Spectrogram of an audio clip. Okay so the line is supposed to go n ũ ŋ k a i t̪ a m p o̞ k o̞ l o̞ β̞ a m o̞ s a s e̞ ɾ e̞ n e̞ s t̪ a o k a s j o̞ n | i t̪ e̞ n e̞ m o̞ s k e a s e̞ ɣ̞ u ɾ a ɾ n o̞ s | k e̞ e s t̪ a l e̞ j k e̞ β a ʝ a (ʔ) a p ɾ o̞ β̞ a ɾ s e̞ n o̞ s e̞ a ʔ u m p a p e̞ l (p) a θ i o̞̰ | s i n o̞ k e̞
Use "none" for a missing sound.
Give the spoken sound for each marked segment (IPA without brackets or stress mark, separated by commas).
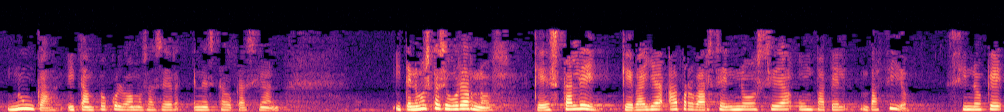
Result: ʔ, b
